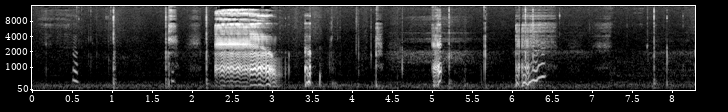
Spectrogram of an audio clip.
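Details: Newborn baby at 1 day old with hiccups: soft, brief catches recurring about every second between whimpers and one short cry.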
